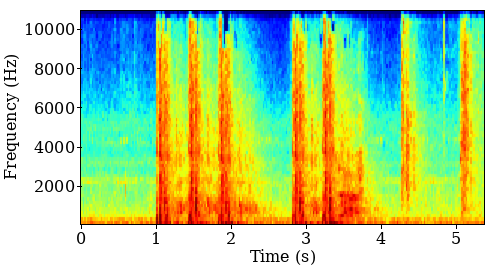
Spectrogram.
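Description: A pistol fires several sharp shots close by.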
